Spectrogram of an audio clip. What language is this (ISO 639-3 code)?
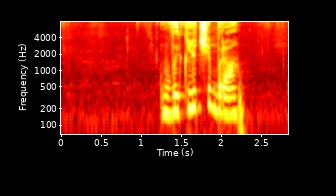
rus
